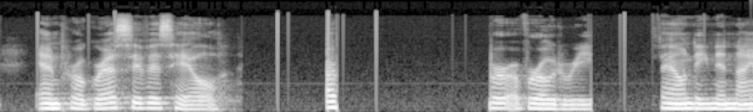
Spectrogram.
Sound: audio cutting in and out

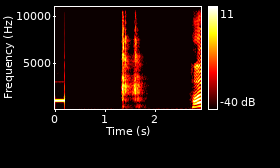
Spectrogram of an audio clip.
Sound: door opening sfx

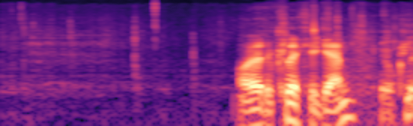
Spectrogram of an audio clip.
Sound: connector clicks

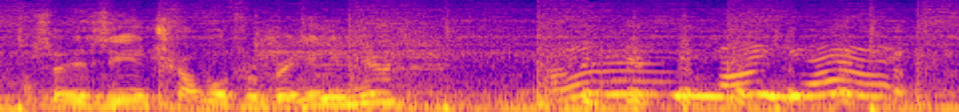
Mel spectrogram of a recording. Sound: laughs

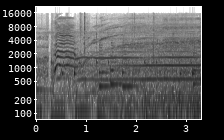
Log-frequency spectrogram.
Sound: screaming

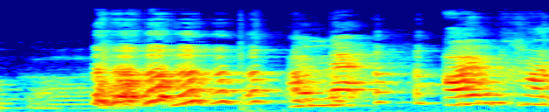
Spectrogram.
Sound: laughing

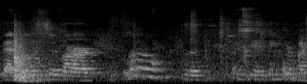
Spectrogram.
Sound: door opening

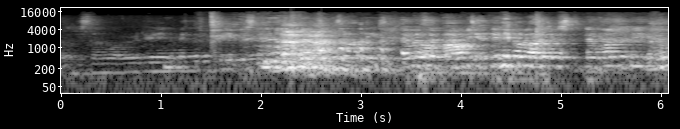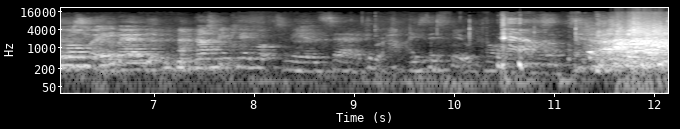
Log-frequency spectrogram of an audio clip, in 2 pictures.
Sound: laughter

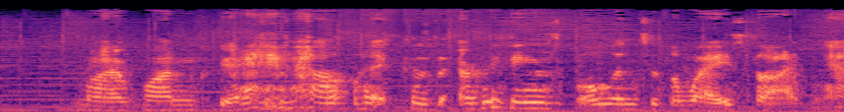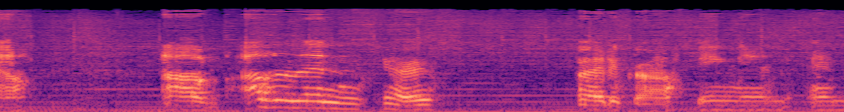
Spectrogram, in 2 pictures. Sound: laughs

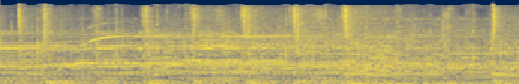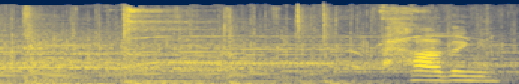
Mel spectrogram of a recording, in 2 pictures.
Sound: applause

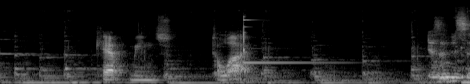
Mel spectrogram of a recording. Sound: bell dings

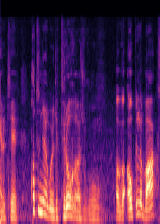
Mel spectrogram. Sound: in Korean

